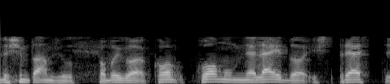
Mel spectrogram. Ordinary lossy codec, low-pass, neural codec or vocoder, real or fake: MP3, 16 kbps; 3.6 kHz; none; real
